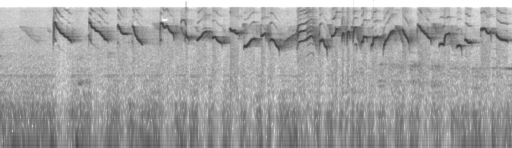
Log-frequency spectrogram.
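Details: Oriental white-eye singing energetically with open beak in the isian style: after a quiet half second, a continuous stream of sharp, high, zigzagging whistles and chips, steady and fast.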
